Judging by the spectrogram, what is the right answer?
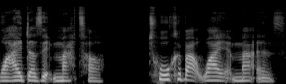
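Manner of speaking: ordinary talk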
